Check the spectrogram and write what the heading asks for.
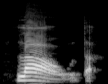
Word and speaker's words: loud: 我们用谐音法来记这个单词 loud，它的发音很像汉语的唠的唠，是指唠嗑的唠。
